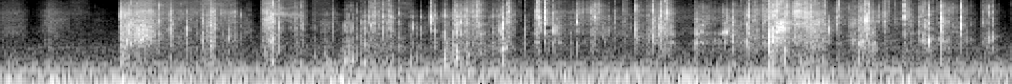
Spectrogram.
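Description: Foil wrapper of a trading-card pack crinkling and tearing as it is pulled open by hand, a dense run of crackles starting about half a second in.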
